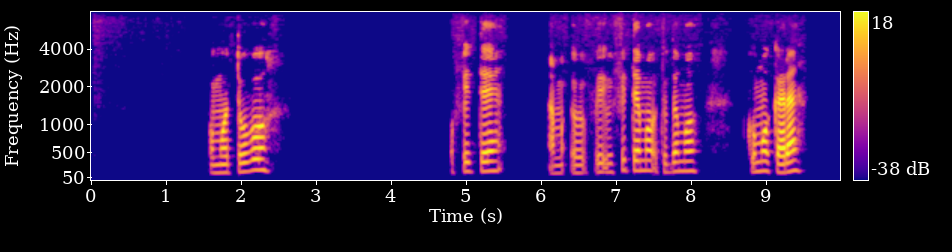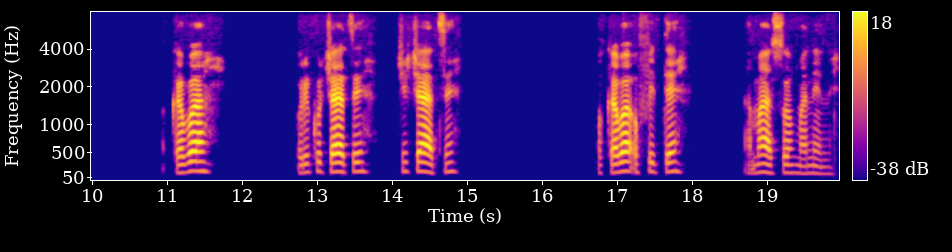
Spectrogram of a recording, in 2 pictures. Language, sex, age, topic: Kinyarwanda, male, 25-35, agriculture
